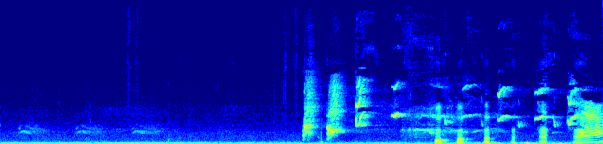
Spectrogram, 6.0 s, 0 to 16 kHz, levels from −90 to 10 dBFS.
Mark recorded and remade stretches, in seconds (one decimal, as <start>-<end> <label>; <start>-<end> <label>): 0.0-6.0 recorded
